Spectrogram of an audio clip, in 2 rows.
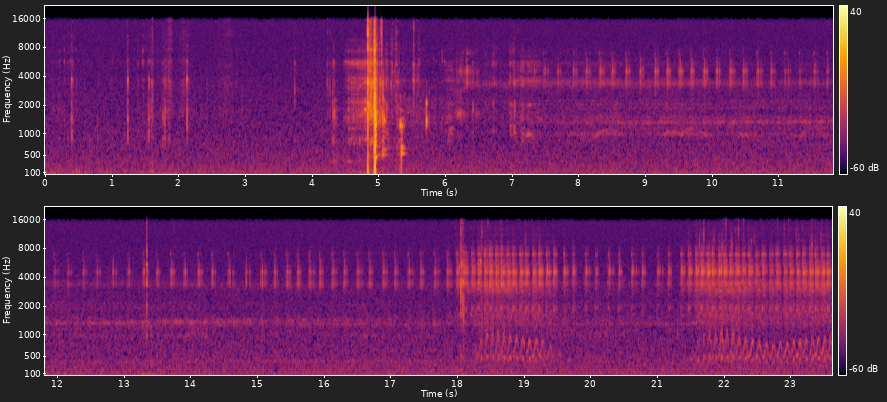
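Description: A sharp splash about five seconds in as the rig hits the water, then a steady fast ticking while the Sprut Taiho 120F minnow lure is retrieved underwater, with a louder hiss joining near the end.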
